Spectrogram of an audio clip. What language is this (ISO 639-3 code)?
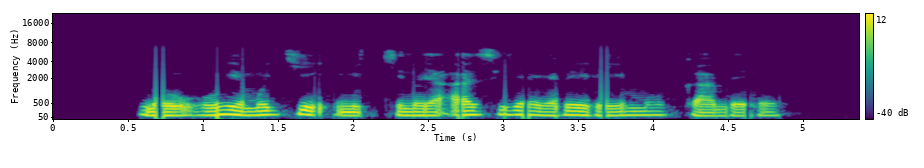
kin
